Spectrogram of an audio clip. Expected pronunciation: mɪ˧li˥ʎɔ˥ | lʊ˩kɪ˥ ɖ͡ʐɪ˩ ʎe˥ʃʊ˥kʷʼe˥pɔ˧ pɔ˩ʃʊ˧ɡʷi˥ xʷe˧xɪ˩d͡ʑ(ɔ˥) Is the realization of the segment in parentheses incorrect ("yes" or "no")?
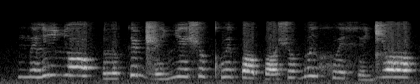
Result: no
